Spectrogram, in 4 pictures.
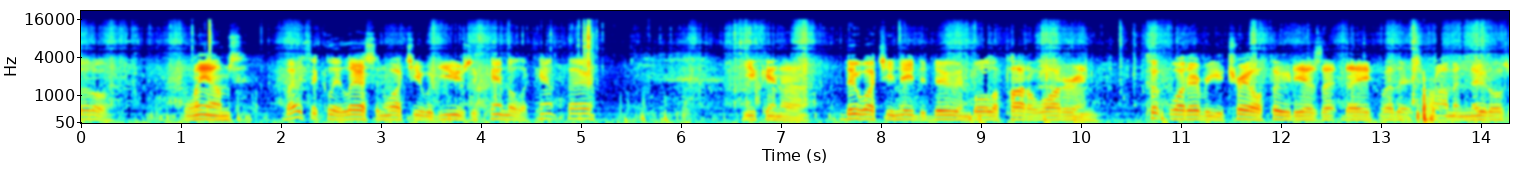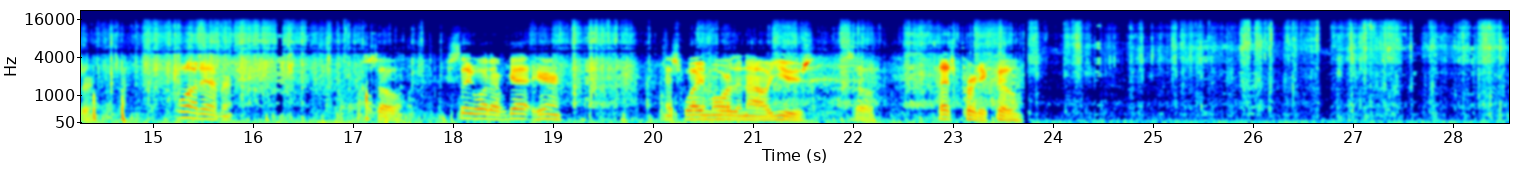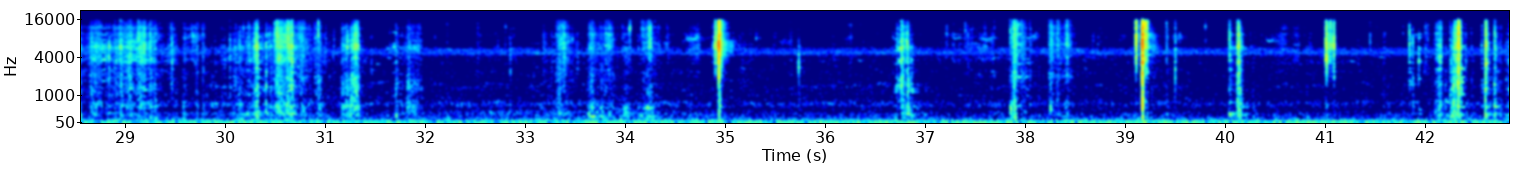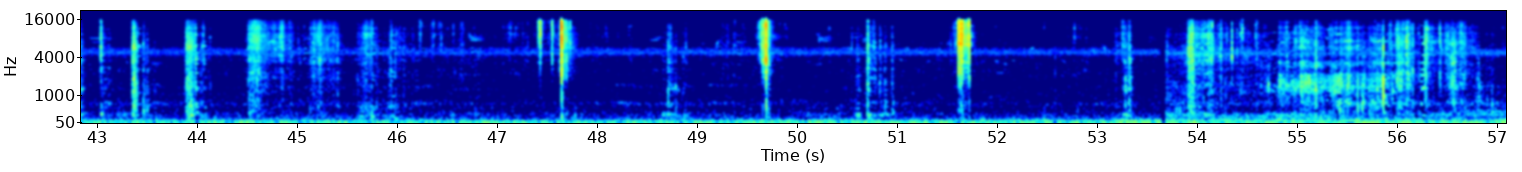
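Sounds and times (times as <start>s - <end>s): dry leaves crinkling: 0.0s - 35.1s, 40.7s - 49.8s, 52.6s - 57.0s
dry twigs snapping: 4.9s - 7.6s, 13.3s - 18.0s, 34.8s - 35.8s, 39.0s - 40.2s, 47.3s - 47.9s, 49.5s - 49.9s, 50.8s - 51.8s.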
